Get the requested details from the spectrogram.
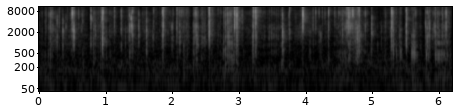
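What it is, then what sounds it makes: Foil candy bar wrapper. A full Twix bar in a gold metallic foil wrapper is held in both hands and scratched and tapped with long acrylic nails. It gives a steady stream of bright, crisp crinkling with many sharp clicky taps in quick succession, almost no low end, and no ring after each hit.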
